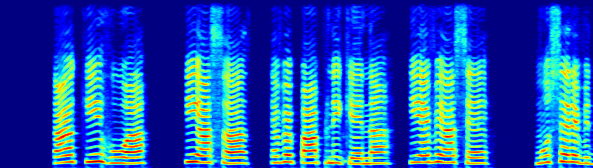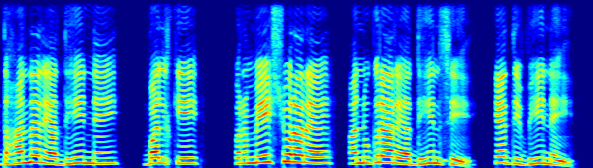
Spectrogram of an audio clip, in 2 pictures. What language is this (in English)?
Kullu Pahari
